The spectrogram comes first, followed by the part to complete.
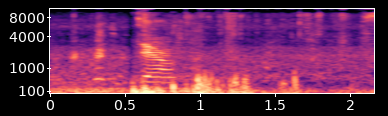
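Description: A dog's paws thudding on dry grass as it runs in close, several quick thuds, with a short high-pitched vocal call that falls in pitch as the thudding begins.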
